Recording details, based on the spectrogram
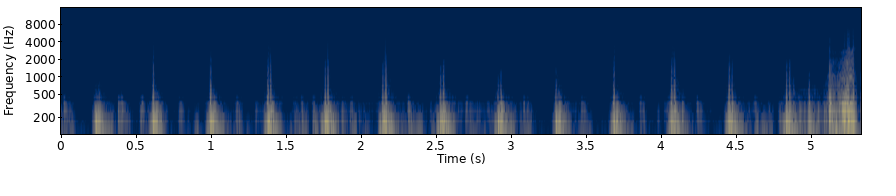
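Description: Regular, fast thumping heartbeat heard through a stethoscope, about 80 beats a minute in paired sounds.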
